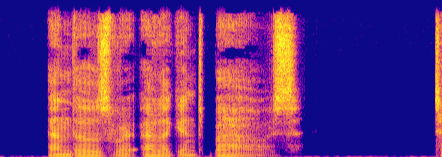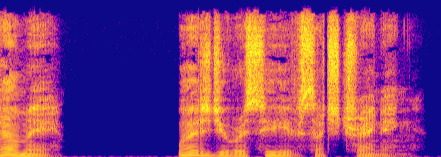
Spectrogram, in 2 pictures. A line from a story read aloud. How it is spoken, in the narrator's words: Her voice was like music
